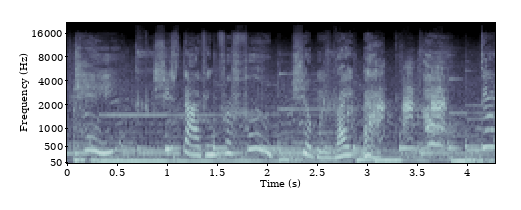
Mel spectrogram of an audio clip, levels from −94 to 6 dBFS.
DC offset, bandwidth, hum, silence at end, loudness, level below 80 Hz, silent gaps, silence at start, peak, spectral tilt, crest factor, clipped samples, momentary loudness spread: under 0.1%; 16.5 kHz; none; 0 s; -18 LUFS; -28 dBFS; none; 0 s; -4 dBFS; -5 dB/octave; 14 dB; under 0.1%; 4 LU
